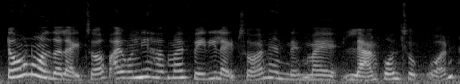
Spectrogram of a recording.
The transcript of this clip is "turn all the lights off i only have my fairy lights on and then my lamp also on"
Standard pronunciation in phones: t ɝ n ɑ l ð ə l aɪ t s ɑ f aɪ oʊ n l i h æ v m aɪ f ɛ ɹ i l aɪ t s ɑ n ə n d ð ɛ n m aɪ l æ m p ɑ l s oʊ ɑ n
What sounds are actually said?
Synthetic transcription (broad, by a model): t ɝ n ɑ l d ə l aɪ t s ɑ f aɪ oʊ n l i h æ v m aɪ f ɛ ɹ i l aɪ t s ɑ n ə n d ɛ n m aɪ l æ m p ɑ l s oʊ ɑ n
